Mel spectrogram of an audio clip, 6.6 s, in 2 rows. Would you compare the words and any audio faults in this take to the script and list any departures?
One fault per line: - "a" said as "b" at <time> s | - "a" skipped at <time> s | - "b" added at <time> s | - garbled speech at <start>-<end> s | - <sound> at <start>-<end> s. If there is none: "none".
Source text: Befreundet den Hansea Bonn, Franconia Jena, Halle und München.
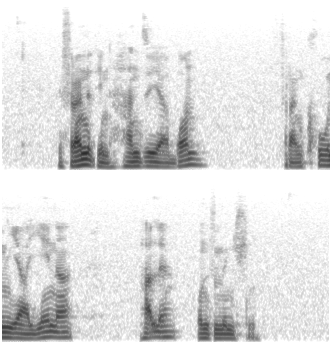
none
